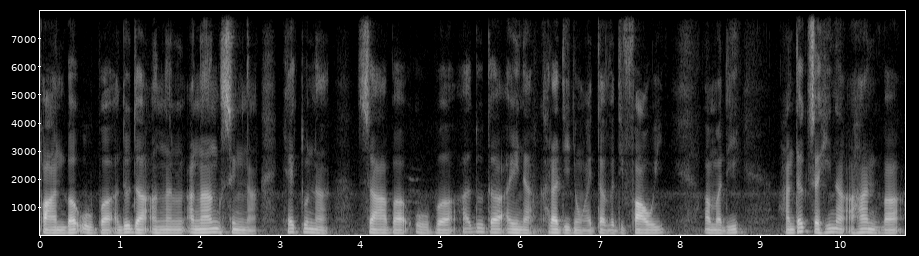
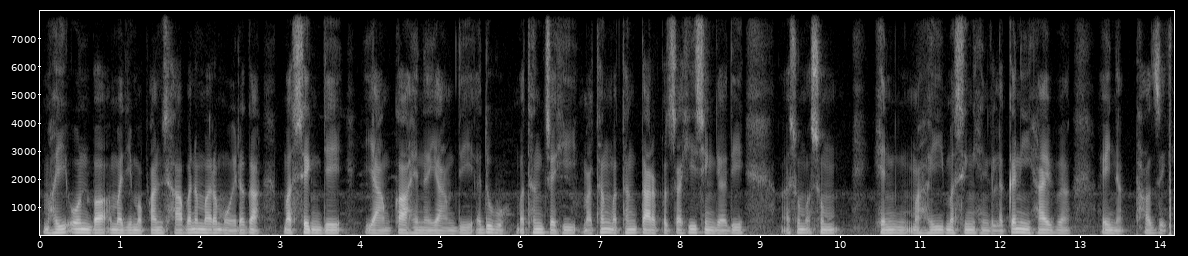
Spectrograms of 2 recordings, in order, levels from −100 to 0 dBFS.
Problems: none marked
